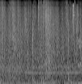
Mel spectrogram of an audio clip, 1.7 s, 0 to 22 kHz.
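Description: Gunfire in the video game Cyberpunk 2077, a dense, continuous stream of faint shots and mechanical clatter under a steady game soundscape.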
